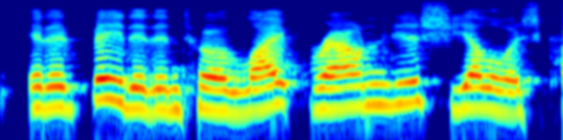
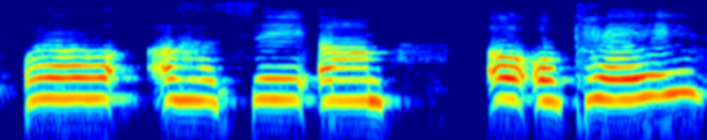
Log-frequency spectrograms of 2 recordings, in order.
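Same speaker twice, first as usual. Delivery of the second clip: higher, halting stammer; 6 semitones higher, much slower than usual. A narrator's reading. Colleen nervously trying to ask Jeff, high halting stammer. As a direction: trip over the words, flustered. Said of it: "stammered Colleen".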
